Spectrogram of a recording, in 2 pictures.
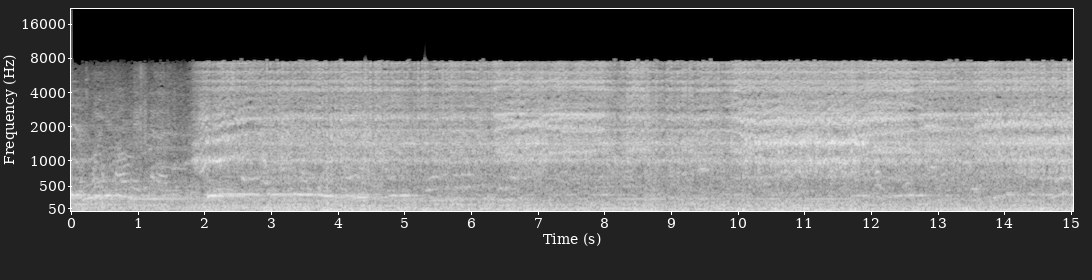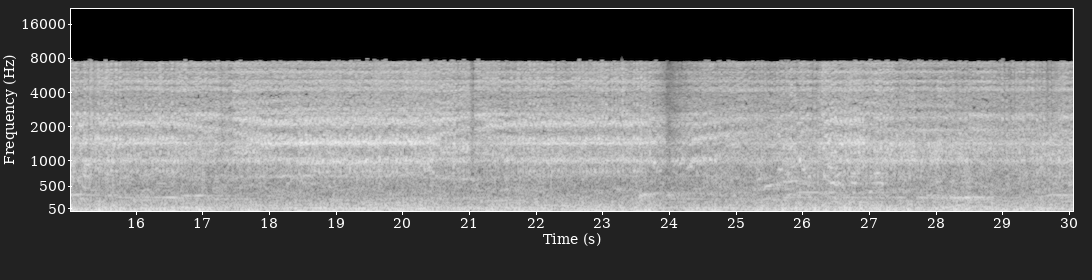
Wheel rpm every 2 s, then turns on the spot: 50, 160, 160, 160, 160, 160, 160, 160, 160, 160, 160, 110, 160, 160, 160.
none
